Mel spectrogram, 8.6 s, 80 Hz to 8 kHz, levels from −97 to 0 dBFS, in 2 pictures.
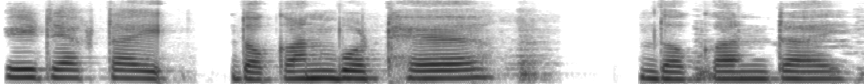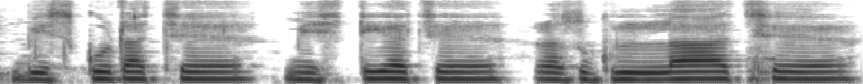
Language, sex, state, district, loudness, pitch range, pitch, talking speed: Bengali, female, West Bengal, Paschim Medinipur, -23 LUFS, 205-230 Hz, 215 Hz, 75 wpm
